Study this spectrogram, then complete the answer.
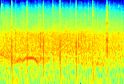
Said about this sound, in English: I know we clapped early, but let's hear one more.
